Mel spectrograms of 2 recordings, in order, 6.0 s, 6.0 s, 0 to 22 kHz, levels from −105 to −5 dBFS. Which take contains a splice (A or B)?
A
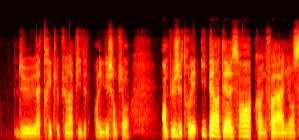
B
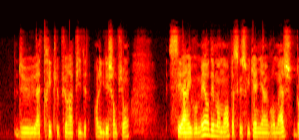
A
